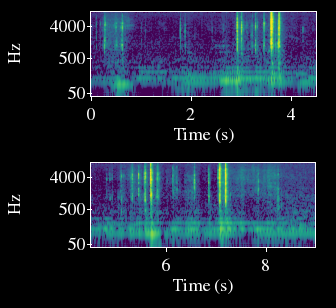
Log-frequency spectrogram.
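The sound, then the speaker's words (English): Fingers type on a computer keyboard, producing many irregular key clicks with a few louder taps standing out, over a low steady hum and no talking. “Okay, so I'm just going to type it.”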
